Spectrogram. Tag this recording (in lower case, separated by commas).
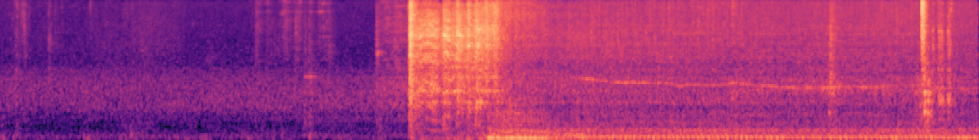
vehicle, car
